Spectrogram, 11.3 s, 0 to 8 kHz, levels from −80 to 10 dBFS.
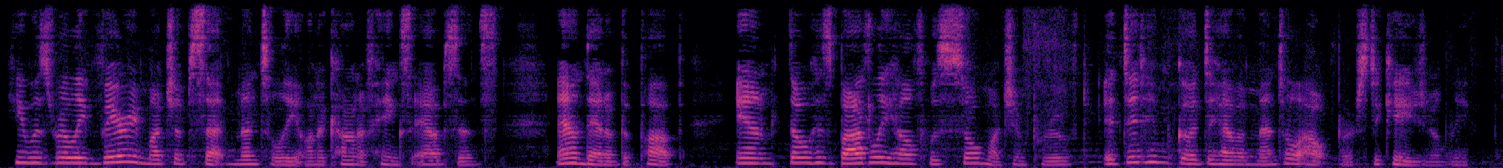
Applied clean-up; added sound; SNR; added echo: neural separator model SepFormer DNS4.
